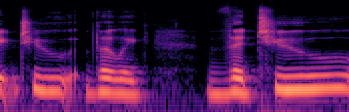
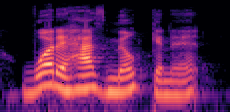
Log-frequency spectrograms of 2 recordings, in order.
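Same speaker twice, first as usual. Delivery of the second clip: put-on Long Island accent; 7 dB louder than usual. Telling a story about mom and a picky sister, imitating mom's Long Island accent. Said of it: "in her best Long Island accent".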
